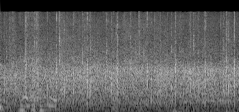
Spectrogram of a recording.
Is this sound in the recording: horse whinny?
no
